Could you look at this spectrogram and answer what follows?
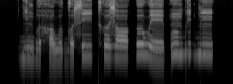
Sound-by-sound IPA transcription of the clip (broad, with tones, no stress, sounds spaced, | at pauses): ɡ ĩ˨ ɡ͡b ʊ˨ h ɔ˨ w u˨ ɡ o˨ s iː˦ kʰ ʊ˦ z ɔ˦ | ʊ˦ w eː˨ p ũ˦ b i˦ ɡ͡b ĩ˦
